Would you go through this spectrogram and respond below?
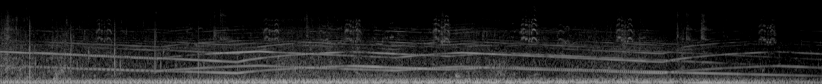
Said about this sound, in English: A minute later, I heard the sirens.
